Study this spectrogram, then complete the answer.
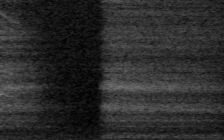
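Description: A slow, soft breath drawn in and let out during a relaxation breathing exercise, faint and close, a steady airy hiss that dips briefly before swelling again, alone without talk.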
